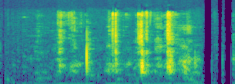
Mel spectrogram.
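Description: Gray squirrel chewing seeds and nuts right at the microphone: a quick run of sharp little cracks and clicks that starts about half a second in.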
